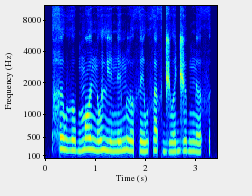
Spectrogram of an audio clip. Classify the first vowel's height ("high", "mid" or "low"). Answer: mid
